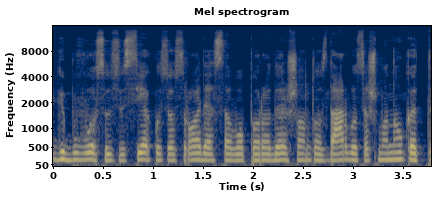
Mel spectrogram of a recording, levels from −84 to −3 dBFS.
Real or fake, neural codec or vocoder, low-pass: fake; vocoder, 44.1 kHz, 128 mel bands, Pupu-Vocoder; 14.4 kHz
